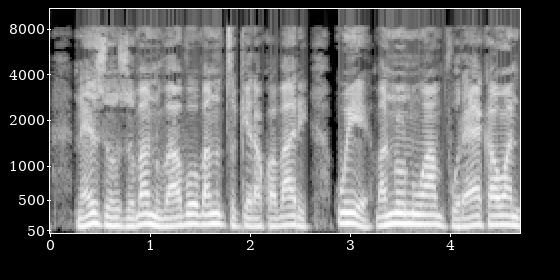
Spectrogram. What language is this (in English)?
Shona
